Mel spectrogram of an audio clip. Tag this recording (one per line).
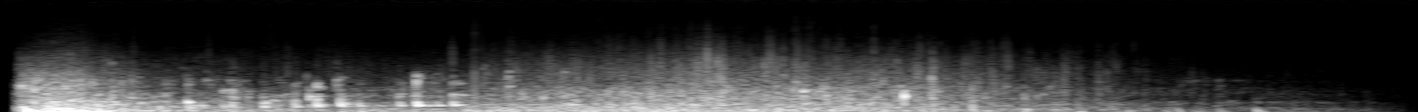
sea
field-recording
ocean
under-water
bubbles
